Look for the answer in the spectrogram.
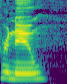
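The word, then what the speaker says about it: Reneau: Malik Renew, I have that pronunciation right. We got it set.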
